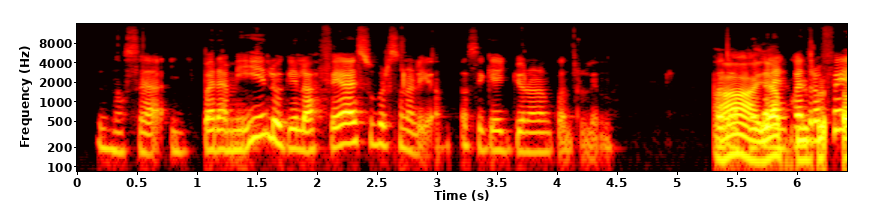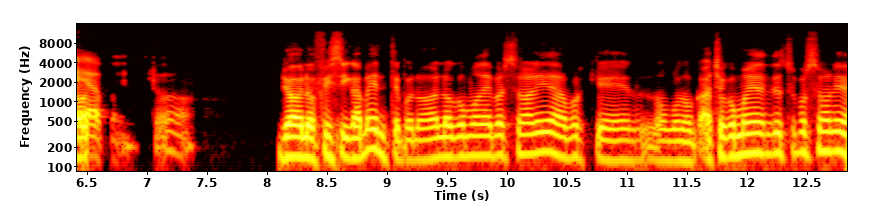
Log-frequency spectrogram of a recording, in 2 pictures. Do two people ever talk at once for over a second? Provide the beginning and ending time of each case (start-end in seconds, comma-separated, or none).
5.3-6.6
